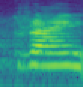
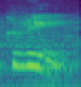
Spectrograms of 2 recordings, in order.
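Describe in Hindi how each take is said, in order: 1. स्वर 'eye' जैसा सुनाई देता है। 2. स्वर 'see' जैसा सुनाई देता है। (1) "cry नहीं" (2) "इसका pronunciation होगा Cree"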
